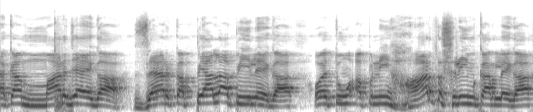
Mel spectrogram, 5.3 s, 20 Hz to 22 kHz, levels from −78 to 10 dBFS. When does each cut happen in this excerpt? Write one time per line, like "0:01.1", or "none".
none

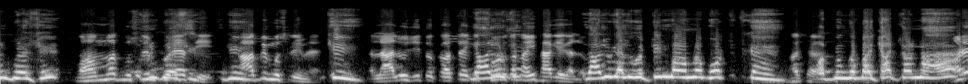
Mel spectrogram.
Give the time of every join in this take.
none

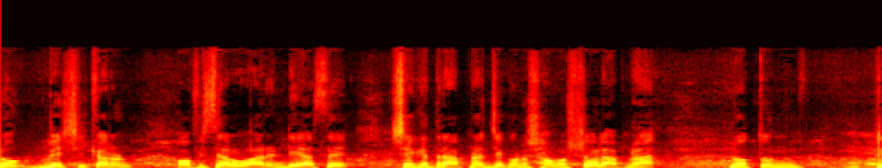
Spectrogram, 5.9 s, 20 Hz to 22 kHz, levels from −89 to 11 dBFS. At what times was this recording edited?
none

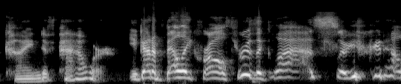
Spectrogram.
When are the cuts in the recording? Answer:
0:01.3

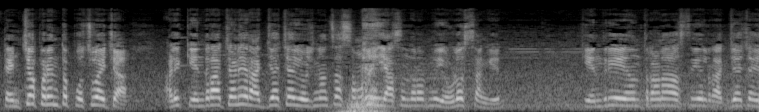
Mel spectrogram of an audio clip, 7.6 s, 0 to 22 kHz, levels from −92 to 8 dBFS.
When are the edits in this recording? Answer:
0:03.6

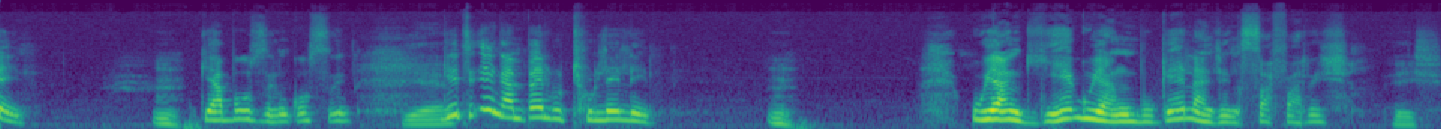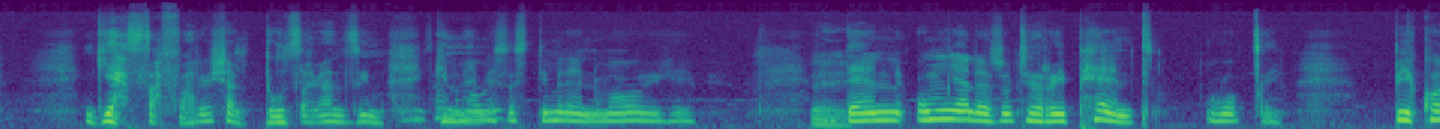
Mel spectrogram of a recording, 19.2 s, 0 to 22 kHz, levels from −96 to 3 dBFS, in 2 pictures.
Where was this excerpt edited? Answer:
0:12.5

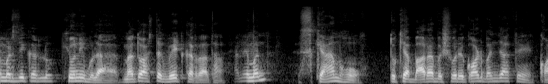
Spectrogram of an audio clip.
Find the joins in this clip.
0:02.4

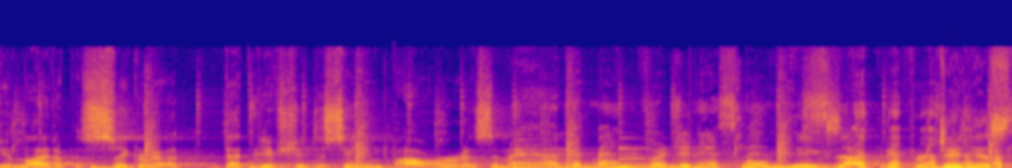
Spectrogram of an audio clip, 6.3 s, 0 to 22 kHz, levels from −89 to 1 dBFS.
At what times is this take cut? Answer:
none

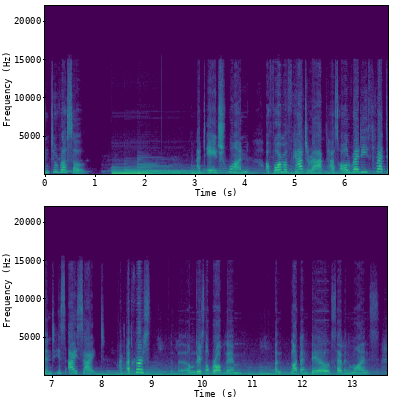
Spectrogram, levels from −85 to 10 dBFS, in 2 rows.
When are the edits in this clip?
0:02.5

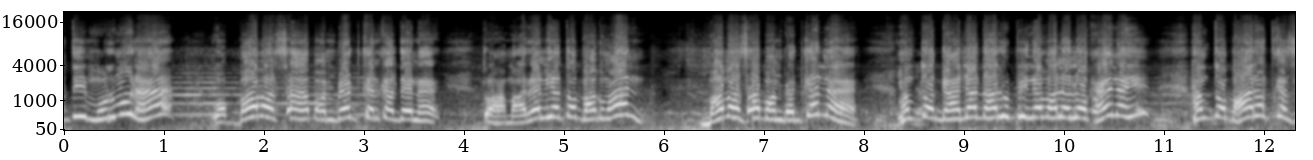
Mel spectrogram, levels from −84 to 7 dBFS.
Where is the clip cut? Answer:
none

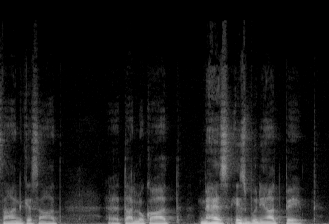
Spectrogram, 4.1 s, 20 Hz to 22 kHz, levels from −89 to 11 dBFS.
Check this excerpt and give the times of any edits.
none

